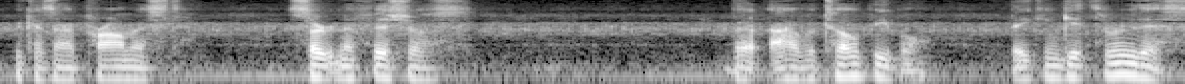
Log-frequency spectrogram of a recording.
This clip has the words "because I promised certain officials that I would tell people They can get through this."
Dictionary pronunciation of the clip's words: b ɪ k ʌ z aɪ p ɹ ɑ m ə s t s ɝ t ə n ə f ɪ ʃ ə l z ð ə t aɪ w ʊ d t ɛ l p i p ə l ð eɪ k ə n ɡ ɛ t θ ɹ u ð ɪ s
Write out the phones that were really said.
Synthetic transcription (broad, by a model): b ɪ k ʌ z aɪ p ɹ ɑ m ə s t s ɝ t n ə f ɪ ʃ l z ð ə t aɪ w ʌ d t ɛ l p i p l ð eɪ k ə n ɡ ɛ t θ ɹ u ð ɪ s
